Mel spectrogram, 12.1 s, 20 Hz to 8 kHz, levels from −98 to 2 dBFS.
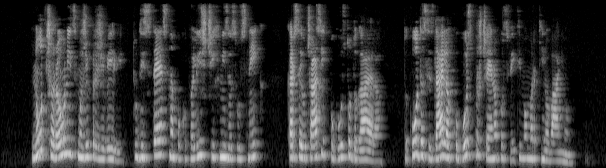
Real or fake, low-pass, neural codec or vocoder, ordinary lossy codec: real; 7.2 kHz; none; AAC, 48 kbps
